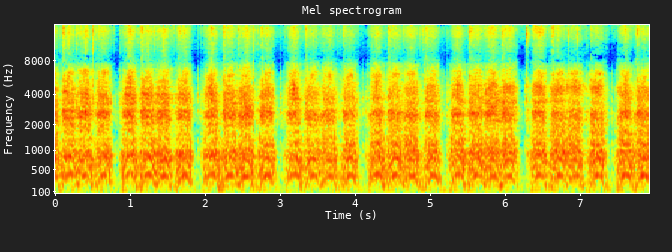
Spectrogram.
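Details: Swaraj Mazda Super XM direct-injection diesel truck, cold start after sitting 4 years. Long slow cranking with steady rough churning and uneven dips about once a second, not yet firing.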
